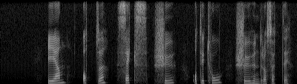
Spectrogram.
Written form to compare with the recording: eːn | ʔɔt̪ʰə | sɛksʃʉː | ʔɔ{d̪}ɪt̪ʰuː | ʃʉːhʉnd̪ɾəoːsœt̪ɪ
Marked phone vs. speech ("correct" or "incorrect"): incorrect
